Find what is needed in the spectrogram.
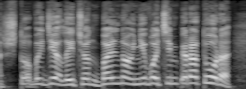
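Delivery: high, hurried pleading cry; frantic protest. Acted. Wife pulling Nikitin away, frantic protest. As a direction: protest in panic, speeding up.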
